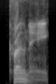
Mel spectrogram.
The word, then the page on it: crony: British English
